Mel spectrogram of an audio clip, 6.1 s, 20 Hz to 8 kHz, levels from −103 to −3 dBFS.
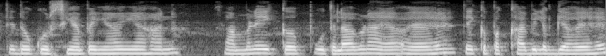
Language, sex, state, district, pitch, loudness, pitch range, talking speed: Punjabi, female, Punjab, Kapurthala, 185 Hz, -16 LUFS, 180-185 Hz, 190 wpm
